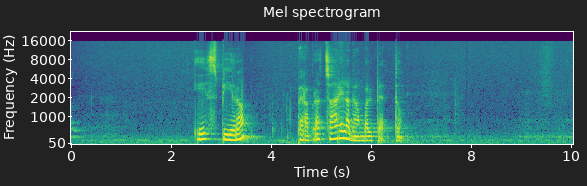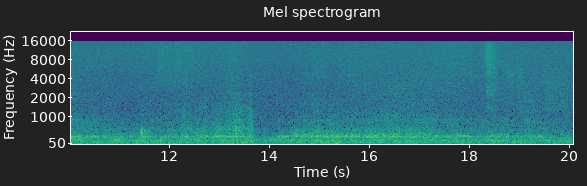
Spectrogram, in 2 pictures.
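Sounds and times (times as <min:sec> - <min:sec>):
faint hiss: 0:00.0 - 0:20.0
low hum: 0:00.0 - 0:20.0.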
